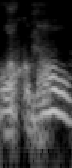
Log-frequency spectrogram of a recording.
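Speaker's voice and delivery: very deep, cryptic spirit voice. Retelling how a voice on recordings spoke: imitating a deep cryptic voice. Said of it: "his voice was very deep".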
